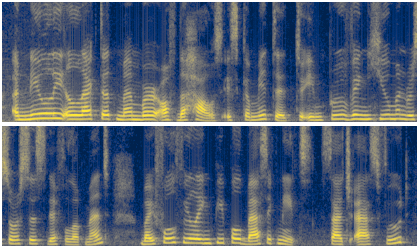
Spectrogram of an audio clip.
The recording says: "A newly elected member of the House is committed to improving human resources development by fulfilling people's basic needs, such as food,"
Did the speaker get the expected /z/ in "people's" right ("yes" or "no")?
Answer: no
